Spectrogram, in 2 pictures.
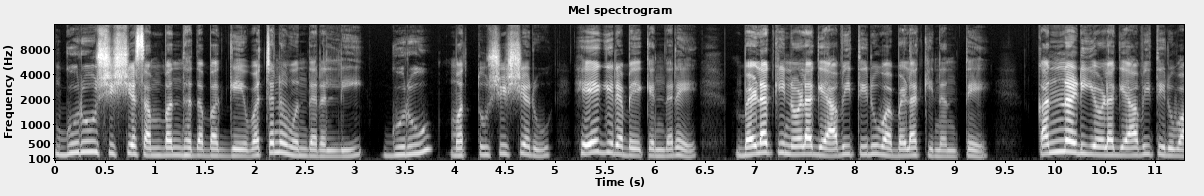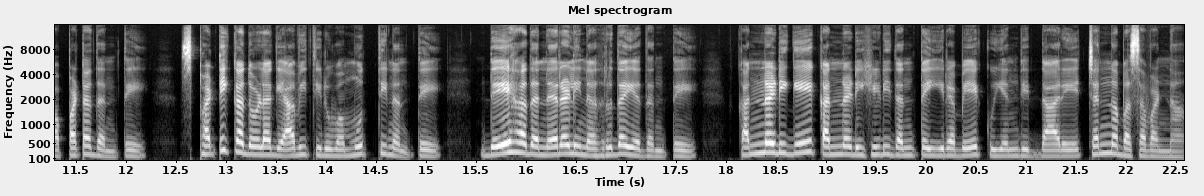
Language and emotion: Kannada, neutral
